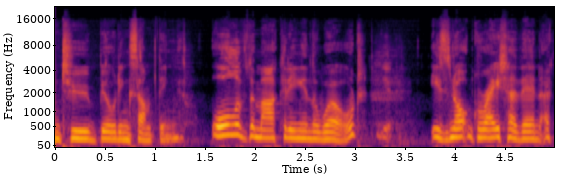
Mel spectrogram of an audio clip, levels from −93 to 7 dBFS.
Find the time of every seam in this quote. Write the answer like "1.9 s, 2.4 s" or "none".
1.2 s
